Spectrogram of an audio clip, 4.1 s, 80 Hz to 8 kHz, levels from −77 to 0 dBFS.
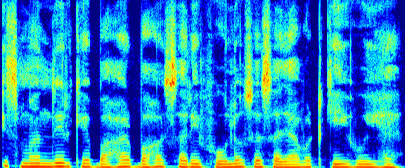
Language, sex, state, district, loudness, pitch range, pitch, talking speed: Hindi, male, Jharkhand, Palamu, -16 LUFS, 140-160 Hz, 150 Hz, 175 wpm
